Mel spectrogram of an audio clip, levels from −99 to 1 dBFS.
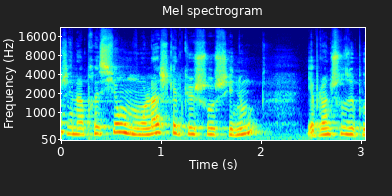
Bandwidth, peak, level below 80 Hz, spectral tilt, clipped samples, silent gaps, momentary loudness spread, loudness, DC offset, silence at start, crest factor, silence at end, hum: over 20 kHz; -10 dBFS; -60 dBFS; -4.5 dB/octave; under 0.1%; none; 9 LU; -26 LUFS; under 0.1%; 0 s; 16 dB; 0 s; none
